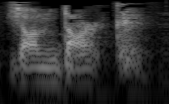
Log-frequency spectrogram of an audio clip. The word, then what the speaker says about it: Jeanne d'Arc: Jeanne d'Arc is really the way I hear people pronouncing it, which is her father's surname.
